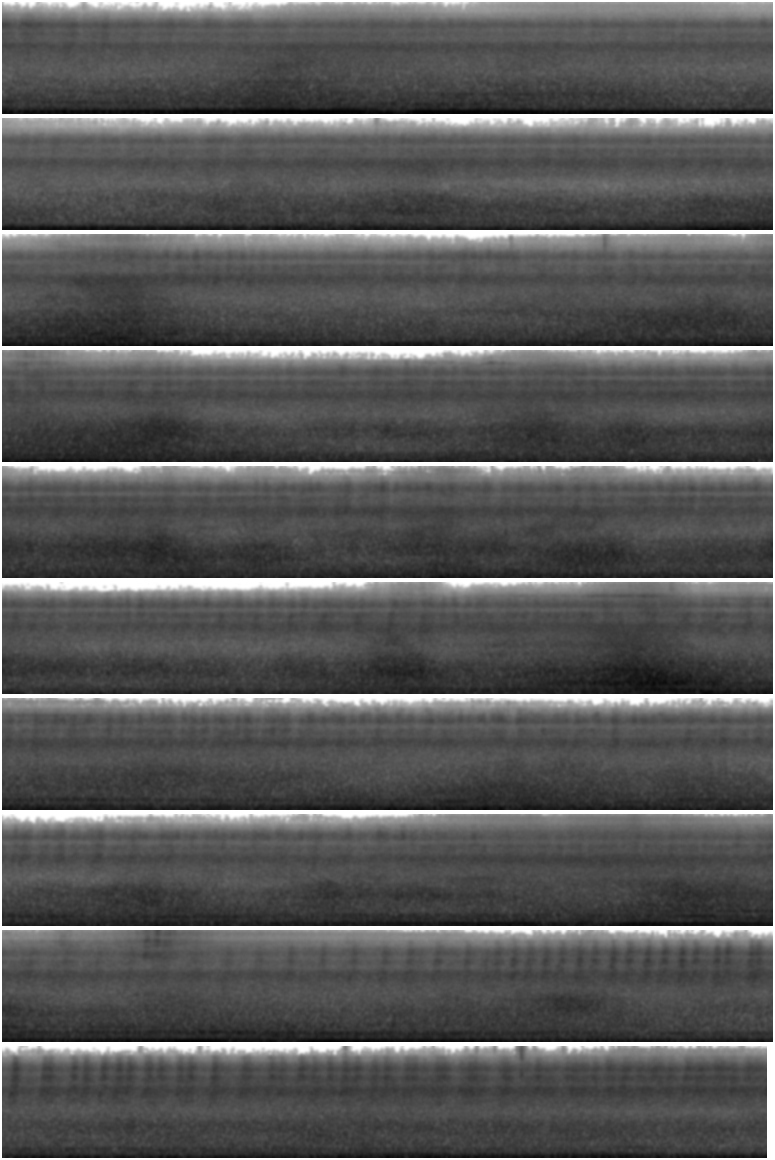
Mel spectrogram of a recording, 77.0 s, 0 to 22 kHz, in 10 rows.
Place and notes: Walking in the park, Through the viaduct, Traffic sound, In the park, Cicadas
Daxi District, Taoyuan City, Taiwan, 25 July 2017, 05:30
